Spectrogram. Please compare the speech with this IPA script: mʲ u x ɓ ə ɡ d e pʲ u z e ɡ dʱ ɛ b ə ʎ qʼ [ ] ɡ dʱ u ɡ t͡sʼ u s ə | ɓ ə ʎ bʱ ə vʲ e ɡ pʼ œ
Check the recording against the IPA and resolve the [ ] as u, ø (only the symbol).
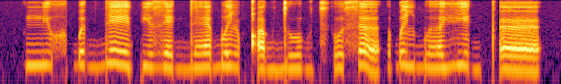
u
